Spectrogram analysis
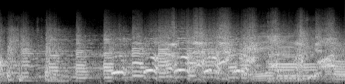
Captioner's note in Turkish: Kahkahalar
